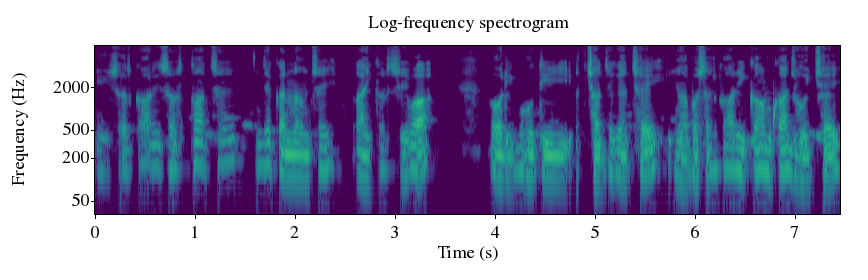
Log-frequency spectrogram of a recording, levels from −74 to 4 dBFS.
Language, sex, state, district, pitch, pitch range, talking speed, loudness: Maithili, male, Bihar, Samastipur, 140 Hz, 115-165 Hz, 185 wpm, -31 LUFS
